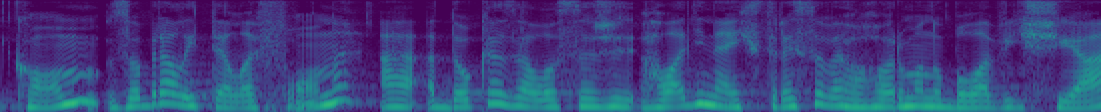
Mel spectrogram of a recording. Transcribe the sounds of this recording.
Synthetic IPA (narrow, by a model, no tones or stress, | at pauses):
kɔmzɔbɾalit̪ɛlɛfɔ̰ːnʔad̪ɔkaːzalɔsaʒɛɦlaɟinaixst̪ɾɛsɔʋɛːɦɔɦɔɾmɔnubɔlaʋiʃɪa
